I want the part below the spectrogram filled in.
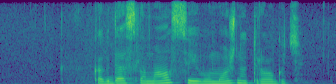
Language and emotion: Russian, neutral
